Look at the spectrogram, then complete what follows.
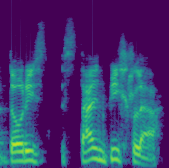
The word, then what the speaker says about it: Doris Steinbichler: Estamos muy contentos de tener, a ver si lo pronuncio bien, a ver si mi alemán, it's not sea oxidia, a Doris Steinbichler.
